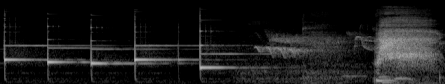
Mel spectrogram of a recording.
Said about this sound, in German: Hörst du das, Julian? Ja, das sind die Vögel vom Anfang.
